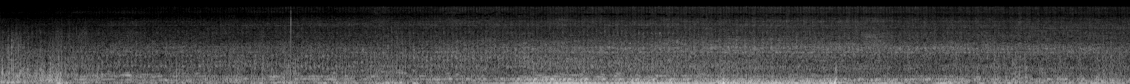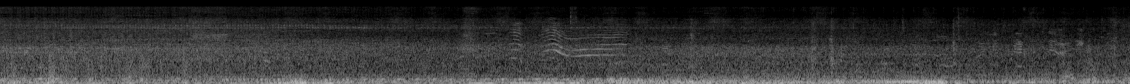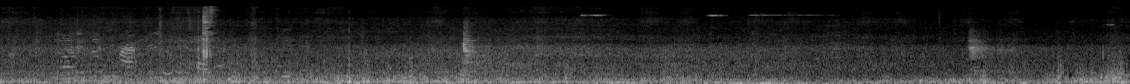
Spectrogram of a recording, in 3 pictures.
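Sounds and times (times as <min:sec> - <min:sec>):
car engines idling: 0:00.0 - 0:33.9.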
